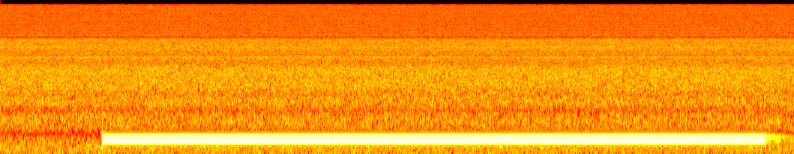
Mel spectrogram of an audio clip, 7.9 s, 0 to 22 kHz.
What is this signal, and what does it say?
Telephone call progress tone (North American or UK plan), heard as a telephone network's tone, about 350, 450 Hz, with room echo. Dial tone.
